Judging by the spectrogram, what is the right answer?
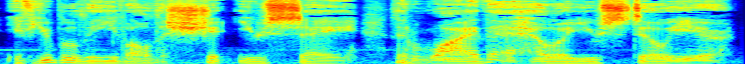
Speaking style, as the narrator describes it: I asked him in an aggressive tone

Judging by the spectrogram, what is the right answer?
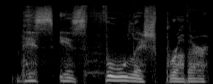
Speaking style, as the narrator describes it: he whispered in Turkish

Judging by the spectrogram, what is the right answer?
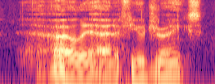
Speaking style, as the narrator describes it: he slurred

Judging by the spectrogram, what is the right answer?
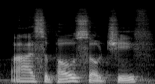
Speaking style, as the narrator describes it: he said

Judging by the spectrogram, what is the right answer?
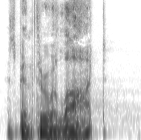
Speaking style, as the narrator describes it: she said softly

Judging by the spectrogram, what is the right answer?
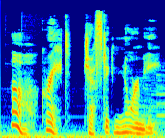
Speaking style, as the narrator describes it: she mumbled

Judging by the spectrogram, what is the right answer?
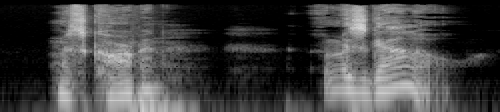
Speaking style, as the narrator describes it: she breathed

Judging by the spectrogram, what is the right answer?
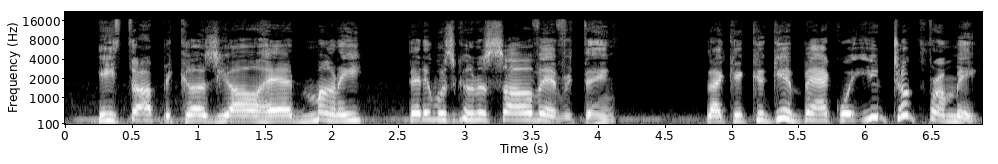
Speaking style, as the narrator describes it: Ruby screamed

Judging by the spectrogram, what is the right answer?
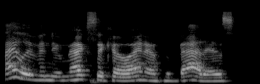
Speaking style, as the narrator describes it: laughed and I said

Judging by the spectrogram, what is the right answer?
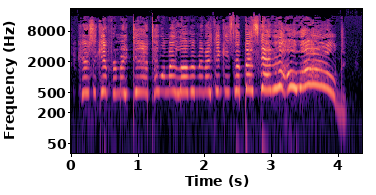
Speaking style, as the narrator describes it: Buddy yells

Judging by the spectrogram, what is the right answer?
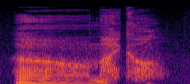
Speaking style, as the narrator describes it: Elder Julius whispers

